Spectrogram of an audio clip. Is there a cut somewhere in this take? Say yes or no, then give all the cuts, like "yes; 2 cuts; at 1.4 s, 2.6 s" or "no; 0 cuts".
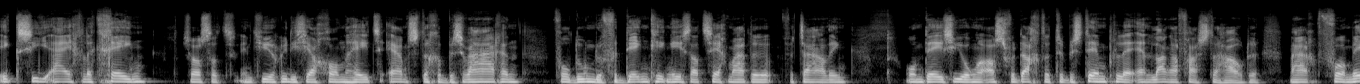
no; 0 cuts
